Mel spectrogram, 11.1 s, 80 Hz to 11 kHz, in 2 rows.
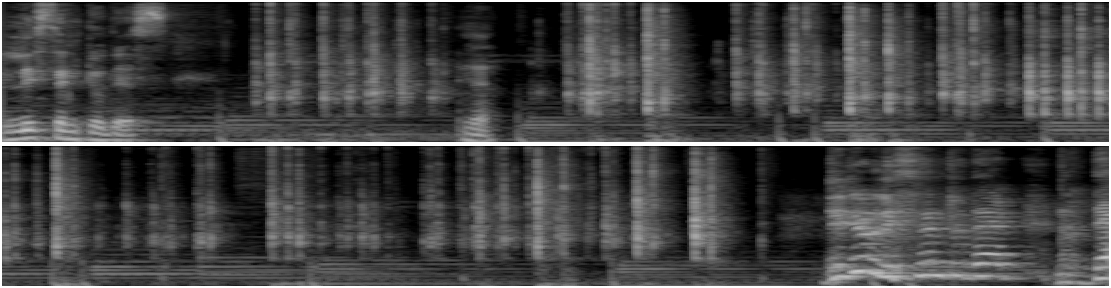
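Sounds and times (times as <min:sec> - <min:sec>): background music: 0:00.0 - 0:11.0
mechanical keyboard typing: 0:01.2 - 0:09.4.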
